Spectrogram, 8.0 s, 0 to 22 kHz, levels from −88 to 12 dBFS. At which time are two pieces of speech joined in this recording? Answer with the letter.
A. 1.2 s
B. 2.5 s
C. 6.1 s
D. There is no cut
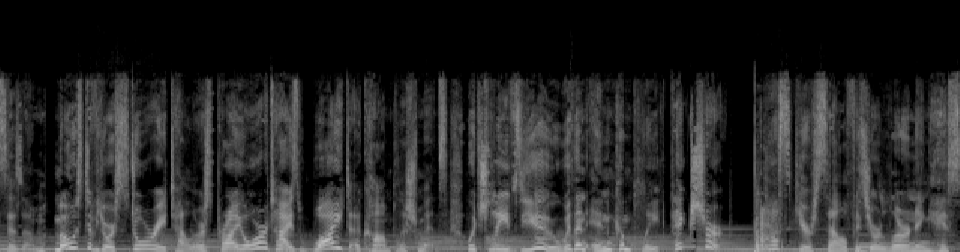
C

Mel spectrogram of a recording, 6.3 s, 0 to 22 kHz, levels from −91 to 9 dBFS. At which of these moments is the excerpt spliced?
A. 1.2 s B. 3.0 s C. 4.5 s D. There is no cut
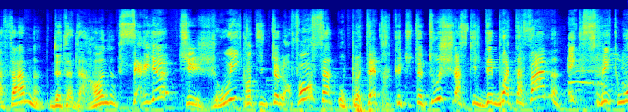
A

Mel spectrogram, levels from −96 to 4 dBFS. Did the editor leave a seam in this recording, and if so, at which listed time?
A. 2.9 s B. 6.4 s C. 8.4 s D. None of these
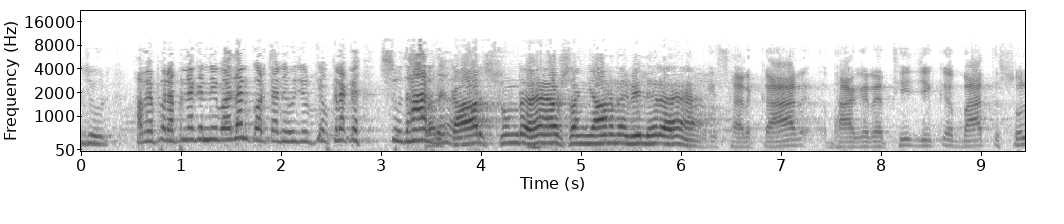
B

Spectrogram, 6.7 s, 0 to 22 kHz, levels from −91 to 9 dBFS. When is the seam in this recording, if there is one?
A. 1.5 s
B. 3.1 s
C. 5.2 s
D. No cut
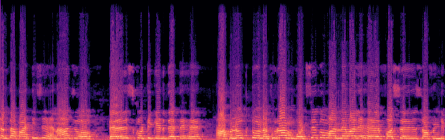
B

